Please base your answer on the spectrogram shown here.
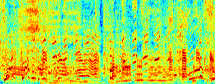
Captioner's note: raucous laughter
